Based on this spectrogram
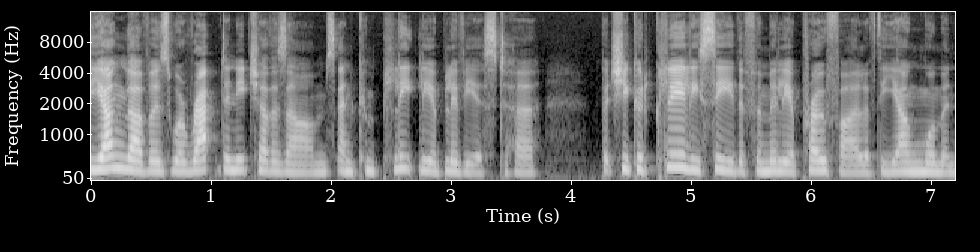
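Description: This is plain reading aloud. The pitch variation is ordinary.

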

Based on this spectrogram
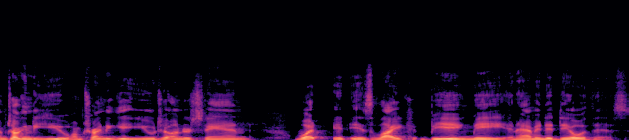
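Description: A man in an ordinary speaking voice, medium pitch, ordinary pitch variation, moderate pace. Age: 30s. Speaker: podcast host. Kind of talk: casual chat. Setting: at home.

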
